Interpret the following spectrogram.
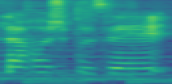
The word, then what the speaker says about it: La Roche-Posay: pronounce this brand, but I feel like a bit of an idiot if I say it in English, but I hope I don't sound like too much of an idiot if I'm pronouncing it in French.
